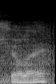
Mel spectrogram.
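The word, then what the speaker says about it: Šiauliai: to the town of Chalet Chalet but look how it's written I can't believe it's pronounced sholay but we know we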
